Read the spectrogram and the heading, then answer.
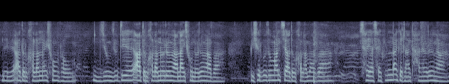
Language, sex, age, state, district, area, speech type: Bodo, female, 60+, Assam, Kokrajhar, rural, spontaneous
